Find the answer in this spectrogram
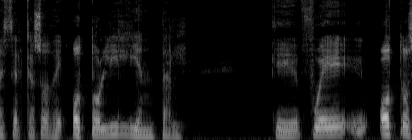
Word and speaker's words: Lilienthal: el caso de otto lilienthal que fue otro se escribe o teté o lilienthal suena que se escribe como suena solo que después del arte por esto es una hache y lenta él fue uno de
